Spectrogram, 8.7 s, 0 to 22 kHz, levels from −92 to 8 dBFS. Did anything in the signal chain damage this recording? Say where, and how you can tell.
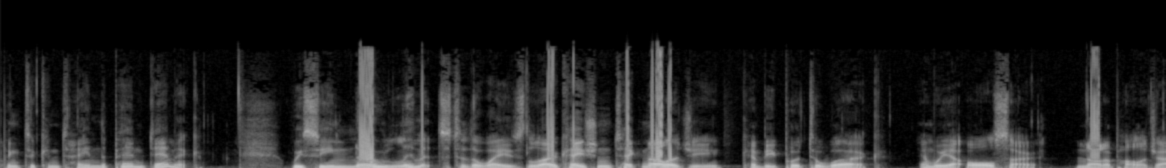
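Yes. The speech has integer overflow in a fixed-point gain or sample-format conversion stage. Violent cracks land on loud peaks at 2.70–2.79 s, 3.16 s, 4.10–4.30 s, 4.70–5.03 s and 8.18–8.24 s. The overdrive is only about 0 to 2 dB, but samples past full scale wrap to the opposite sign instead of being held. That full-range jump makes a sharp snap rather than the flattened, buzzy tops that clipping gives.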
